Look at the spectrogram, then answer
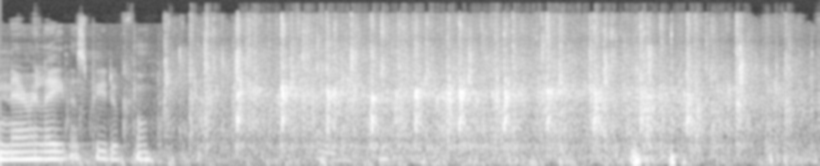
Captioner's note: audience clapping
